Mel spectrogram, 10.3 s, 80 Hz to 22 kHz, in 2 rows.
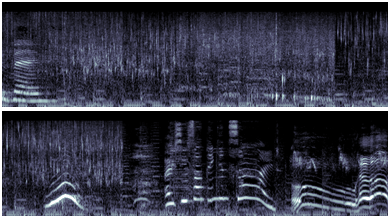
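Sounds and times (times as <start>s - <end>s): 
water poured steadily to melt ice: 0.0s - 7.2s
speech: 5.7s - 6.4s, 7.3s - 10.2s.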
